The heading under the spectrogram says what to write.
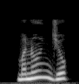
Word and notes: menunjuk: Indonesian

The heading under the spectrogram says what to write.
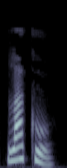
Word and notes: laku: indonesian

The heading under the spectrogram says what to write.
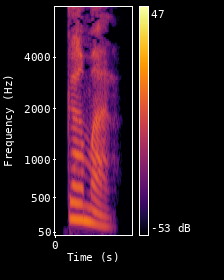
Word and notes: kamar: Indonesian

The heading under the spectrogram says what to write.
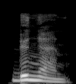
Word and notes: dengan: indonesian

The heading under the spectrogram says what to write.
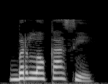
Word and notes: berlokasi: Indonesian

